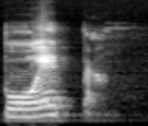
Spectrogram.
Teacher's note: La O y la E son vocales abiertas, por lo tanto se tienen que separar. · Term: hiato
